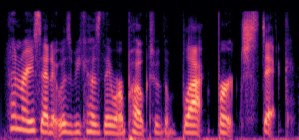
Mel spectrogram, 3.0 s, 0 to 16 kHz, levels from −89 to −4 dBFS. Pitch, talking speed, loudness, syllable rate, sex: 220 Hz, 260 wpm, -21 LUFS, 6.6 syllables/s, female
